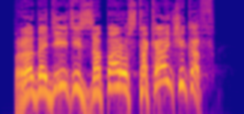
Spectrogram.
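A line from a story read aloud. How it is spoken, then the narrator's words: Father shouting. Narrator (Russian): выкрикнул отец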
